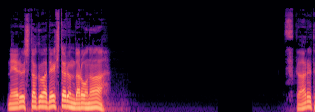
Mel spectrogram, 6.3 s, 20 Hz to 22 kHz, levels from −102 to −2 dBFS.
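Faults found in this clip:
Rebuffering stall, 4.34 to 5.04 s. Symptom: playback drops to silence for 0.7 s, then resumes exactly where it stopped. No content lost, only time added. Probable component: player buffer, starved of downloaded audio. Mechanism: playout paused until the next data arrived.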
